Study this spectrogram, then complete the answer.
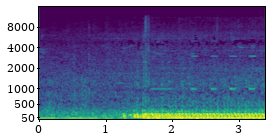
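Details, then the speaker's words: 2008 Audi Q7 that won't move in gear after shifting out of park. A heavy, low, pulsing drone starts near the transmission when shifted into reverse or drive and quiets in neutral. The transmission is suspected of not engaging. "so here's the noise when i switch it from part to to reverse and neutral and drive"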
